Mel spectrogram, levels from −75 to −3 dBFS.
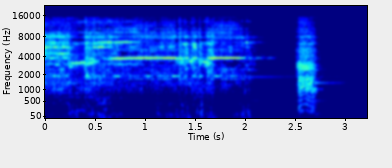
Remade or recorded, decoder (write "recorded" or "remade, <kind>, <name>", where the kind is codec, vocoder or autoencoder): remade, autoencoder, DAC-VAE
